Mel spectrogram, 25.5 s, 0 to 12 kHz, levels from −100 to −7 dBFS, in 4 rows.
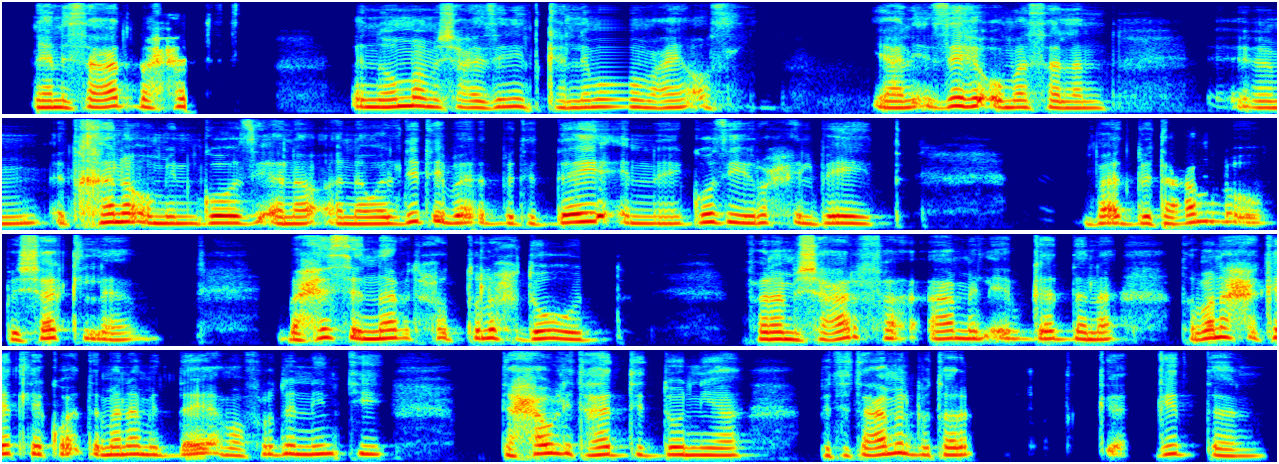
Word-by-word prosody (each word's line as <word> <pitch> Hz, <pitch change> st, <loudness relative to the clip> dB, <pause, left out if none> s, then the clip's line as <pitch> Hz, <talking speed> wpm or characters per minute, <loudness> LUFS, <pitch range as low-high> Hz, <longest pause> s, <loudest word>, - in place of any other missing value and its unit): يعني 205 Hz, -1 st, +2 dB
ساعات 225 Hz, +5 st, +1 dB
باحس 230 Hz, +1 st, -1 dB, 0.9 s
إن 220 Hz, 0 st, +2 dB
همّ 245 Hz, +2 st, +4 dB
مش 215 Hz, 0 st, -4 dB
عايزين 205 Hz, +3 st, -1 dB
يتكلموا 215 Hz, +1 st, -3 dB
معايا 200 Hz, +2 st, -3 dB
أصلًا، 185 Hz, -, -15 dB, 0.7 s
يعني 205 Hz, +2 st, -1 dB
زهقوا 235 Hz, +1 st, +3 dB
مثلًا، 195 Hz, -2 st, -2 dB, 0.7 s
آمم 205 Hz, +1 st, -3 dB
اتخنقوا 250 Hz, -1 st, +3 dB
من 205 Hz, -1 st, +1 dB
جوزي، 215 Hz, -1 st, +4 dB
أنا 200 Hz, 0 st, -1 dB
أنا 195 Hz, 0 st, +2 dB
والدتي 200 Hz, +8 st, +1 dB
بقت 220 Hz, -1 st, 0 dB
بتتضايق 205 Hz, +5 st, +3 dB
إن 205 Hz, -2 st, -3 dB
جوزي 240 Hz, +4 st, +1 dB
يروح 225 Hz, +2 st, -1 dB
البيت، 205 Hz, -1 st, +1 dB, 0.9 s
بقت 210 Hz, +3 st, +1 dB
بتعامله 220 Hz, +6 st, -1 dB
بشكل 210 Hz, 0 st, -1 dB, 0.7 s
باحس 245 Hz, +5 st, +1 dB
إنها 235 Hz, +1 st, +5 dB
بتحط 240 Hz, 0 st, -5 dB
له 250 Hz, -, +4 dB
حدود، 220 Hz, -4 st, +1 dB, 0.8 s
فأنا 215 Hz, -1 st, +4 dB
مش 205 Hz, -1 st, +2 dB
عارفة 240 Hz, +3 st, -1 dB, 0.2 s
أعمل 230 Hz, 0 st, +1 dB
إيه 230 Hz, -, -2 dB
بجد، 225 Hz, 0 st, -2 dB
أنا 210 Hz, +1 st, +1 dB, 0.3 s
طب 215 Hz, -, -2 dB
أنا 270 Hz, +3 st, +6 dB
حكيت 255 Hz, -2 st, 0 dB
لِك 240 Hz, -, -2 dB
وقت -, -, -3 dB
ما 225 Hz, +1 st, +2 dB
أنا 245 Hz, +1 st, +2 dB
متضايقة، 200 Hz, -, -1 dB
المفروض 230 Hz, +4 st, -4 dB
إن 240 Hz, -1 st, +2 dB
أنتِ 260 Hz, +2 st, -1 dB, 0.7 s
تحاولي 265 Hz, 0 st, +3 dB
تهدي 225 Hz, -1 st, -1 dB
الدنيا، 215 Hz, 0 st, +1 dB, 0.4 s
بتتعامل 220 Hz, +7 st, +1 dB
بطريقة 220 Hz, +2 st, -1 dB, 0.7 s
ج -, -, -6 dB, 0.2 s
جدًا. 225 Hz, -6 st, -3 dB
220 Hz, 140 wpm, -23 LUFS, 205-235 Hz, 0.9 s, أنا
